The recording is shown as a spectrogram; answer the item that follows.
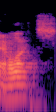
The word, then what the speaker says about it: Analects: Analects? Is that how you say it? – Analects, yeah. Analects of Confucius.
